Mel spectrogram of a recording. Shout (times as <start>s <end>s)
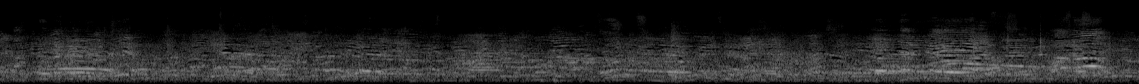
8.7s 11.3s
